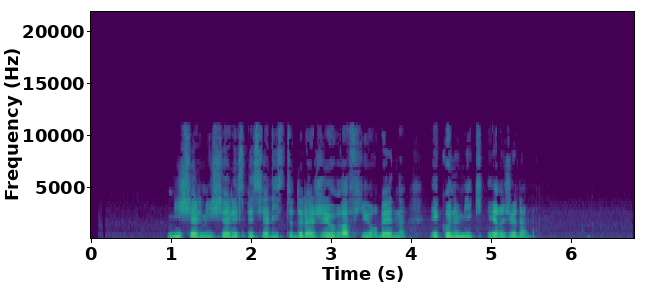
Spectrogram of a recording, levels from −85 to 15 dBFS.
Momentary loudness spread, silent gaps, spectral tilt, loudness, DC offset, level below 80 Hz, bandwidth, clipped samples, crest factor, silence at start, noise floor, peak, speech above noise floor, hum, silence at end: 8 LU; none; -5.5 dB/octave; -24 LUFS; under 0.1%; -66 dBFS; 11.5 kHz; under 0.1%; 22 dB; 0.95 s; -68 dBFS; -4 dBFS; 44 dB; none; 1.3 s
